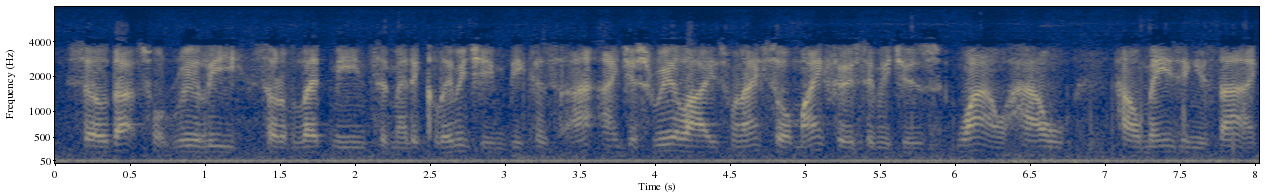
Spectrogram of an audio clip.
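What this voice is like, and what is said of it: Mancunian English accent. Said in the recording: “you'll have to excuse my accent because, you know, I was born and bred in Salford in Manchester ... it's a good accent”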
